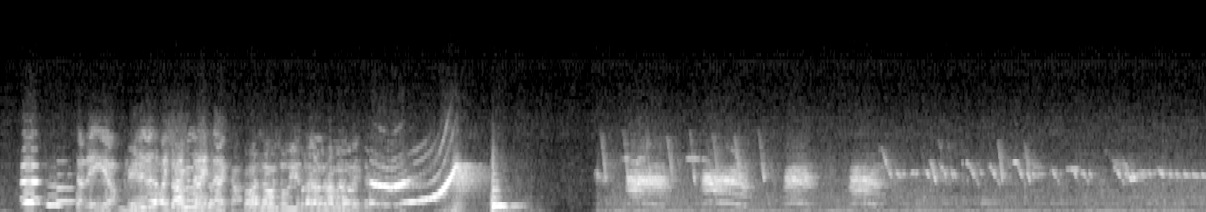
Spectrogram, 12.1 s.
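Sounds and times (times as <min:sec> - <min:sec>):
crow-like caws: 0:06.3 - 0:08.9.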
